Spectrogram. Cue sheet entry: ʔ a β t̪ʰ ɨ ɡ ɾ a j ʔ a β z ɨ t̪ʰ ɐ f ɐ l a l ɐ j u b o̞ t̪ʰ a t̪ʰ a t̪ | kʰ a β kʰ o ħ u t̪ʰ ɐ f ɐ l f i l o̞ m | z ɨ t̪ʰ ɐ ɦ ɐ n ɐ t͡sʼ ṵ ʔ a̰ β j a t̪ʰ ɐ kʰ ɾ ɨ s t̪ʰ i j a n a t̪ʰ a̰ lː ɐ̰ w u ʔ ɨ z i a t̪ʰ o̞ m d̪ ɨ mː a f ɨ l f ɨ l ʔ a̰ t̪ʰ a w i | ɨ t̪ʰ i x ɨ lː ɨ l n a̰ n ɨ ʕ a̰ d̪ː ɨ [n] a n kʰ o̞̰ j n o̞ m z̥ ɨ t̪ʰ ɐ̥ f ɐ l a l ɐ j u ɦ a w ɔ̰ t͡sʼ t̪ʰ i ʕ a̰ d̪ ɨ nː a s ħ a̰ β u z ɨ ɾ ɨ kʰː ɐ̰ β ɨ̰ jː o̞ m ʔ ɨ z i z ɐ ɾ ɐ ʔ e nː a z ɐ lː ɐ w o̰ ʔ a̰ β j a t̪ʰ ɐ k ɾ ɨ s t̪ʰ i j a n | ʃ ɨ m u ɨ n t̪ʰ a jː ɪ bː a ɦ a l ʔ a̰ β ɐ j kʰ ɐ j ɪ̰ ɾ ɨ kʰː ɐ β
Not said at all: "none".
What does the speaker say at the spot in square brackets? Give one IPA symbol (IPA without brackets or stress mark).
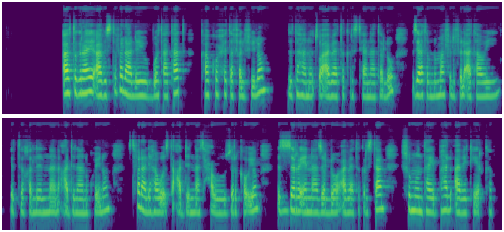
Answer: n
